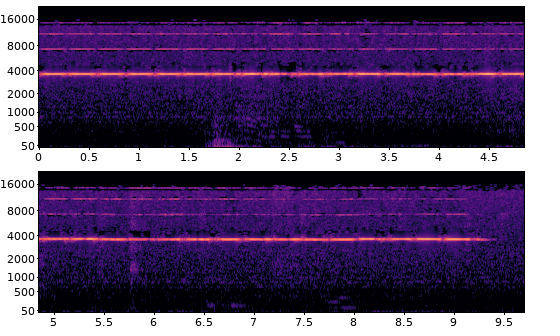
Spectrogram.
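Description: A home smoke alarm beeps steadily and repeatedly at a high pitch throughout, with faint room noise and soft thuds underneath.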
